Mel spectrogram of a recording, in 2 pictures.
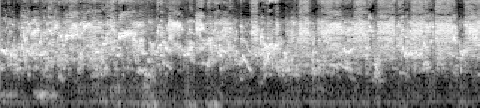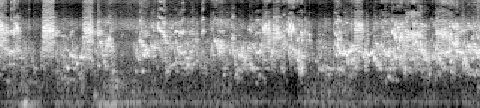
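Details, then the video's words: Budgerigar family at play, chirping nonstop: a thick wash of bright twittering and scratchy notes from many birds at once. Brief dips in the noise near the middle, then steady chattering again. "Cute Budgies Chirping Sounds"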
